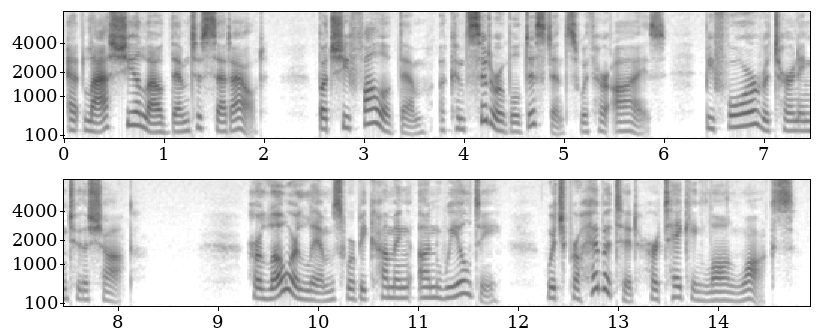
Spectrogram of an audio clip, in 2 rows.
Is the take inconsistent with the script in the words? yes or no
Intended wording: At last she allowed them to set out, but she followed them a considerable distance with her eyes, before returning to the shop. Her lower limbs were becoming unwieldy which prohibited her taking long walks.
no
